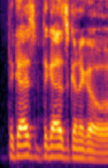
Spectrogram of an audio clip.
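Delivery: ordinary delivery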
